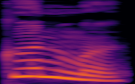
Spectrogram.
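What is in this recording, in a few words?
"кынмы", Komi, female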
